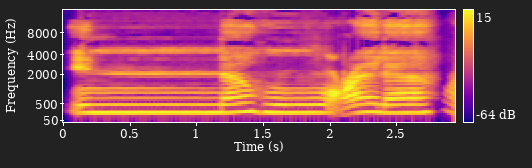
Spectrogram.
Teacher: عین کو واضح پڑھنا ہے، پھر کھڑی مد کو پڑھنا ہے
